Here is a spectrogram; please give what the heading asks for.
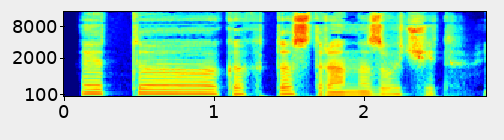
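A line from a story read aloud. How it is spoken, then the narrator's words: Unsure mumble. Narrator (Russian): неуверенно пробормотала боярыня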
